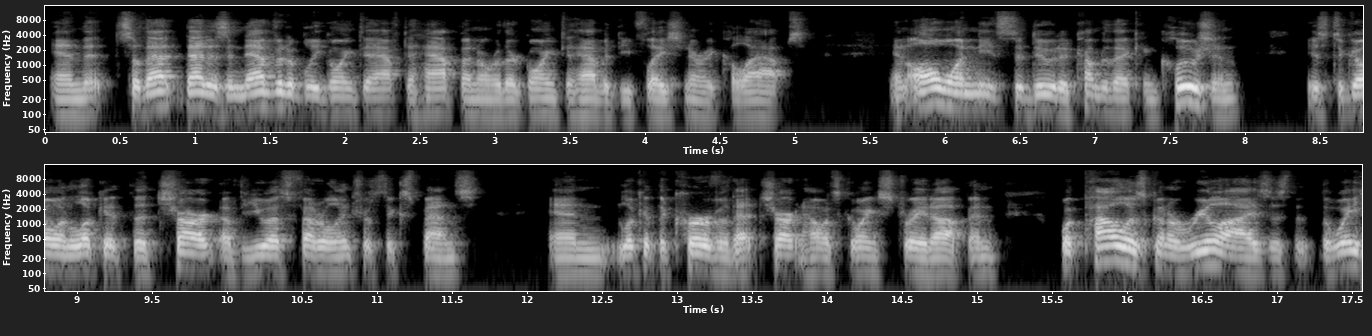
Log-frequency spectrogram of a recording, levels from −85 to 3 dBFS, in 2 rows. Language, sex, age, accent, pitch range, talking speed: English, male, 50-69, American, 105-135 Hz, 240 wpm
